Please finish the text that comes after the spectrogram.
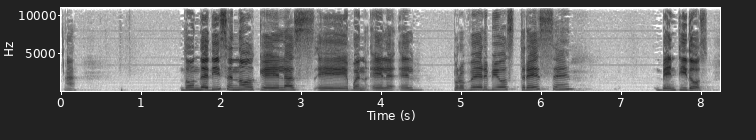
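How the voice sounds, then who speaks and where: A woman from Bolivia giving a conversational testimony at a Sunday church service, with many little tag questions, pausing to search for Bible verses aloud. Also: a little high.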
